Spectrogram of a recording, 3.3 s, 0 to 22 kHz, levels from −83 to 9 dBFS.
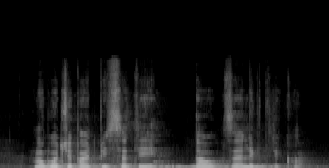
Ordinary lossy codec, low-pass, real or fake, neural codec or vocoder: none; 14.4 kHz; fake; codec, 44.1 kHz, 7.8 kbps, Pupu-Codec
